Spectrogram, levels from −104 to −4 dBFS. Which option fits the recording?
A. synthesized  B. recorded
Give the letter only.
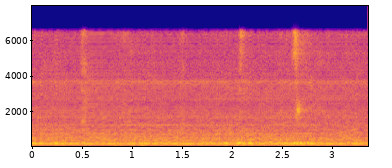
A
